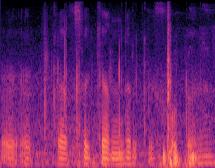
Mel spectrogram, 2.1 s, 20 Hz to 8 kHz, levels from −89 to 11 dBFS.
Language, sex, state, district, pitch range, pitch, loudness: Hindi, male, Chhattisgarh, Raipur, 100-110 Hz, 100 Hz, -19 LUFS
